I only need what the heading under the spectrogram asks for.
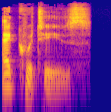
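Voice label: "equities", British English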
